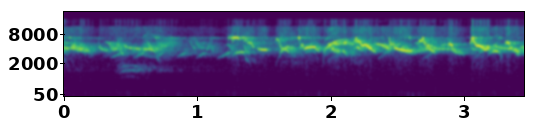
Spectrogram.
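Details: Birds waking in the morning with rapid high twittering, growing denser and louder after the first second; a brief lower whistle early on.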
